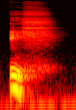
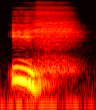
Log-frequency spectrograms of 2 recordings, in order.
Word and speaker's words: ich: So it is incorrect, even though we write it as an open I, to pronounce the word for I as Ich.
